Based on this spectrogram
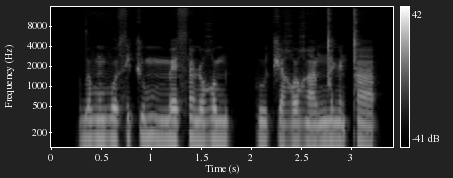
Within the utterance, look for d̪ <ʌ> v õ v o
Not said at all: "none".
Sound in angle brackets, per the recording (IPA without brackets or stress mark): ʌ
